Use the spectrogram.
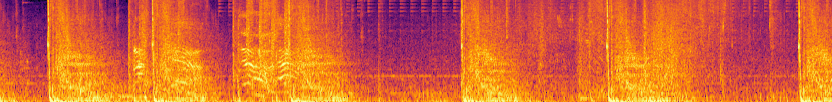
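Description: Gunfire in the Marvel Rivals game, loud dense bursts of rapid shots and booming impacts in repeated volleys with brief gaps, with voices partly under the noise.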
